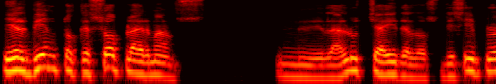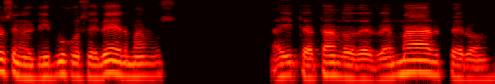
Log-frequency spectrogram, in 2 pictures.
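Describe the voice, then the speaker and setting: A man leading a Bible study for his congregation in a conversational way, repeatedly addressing them as brothers and reading verses slowly and deliberately. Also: fairly low pitch, darkish tone, no echo. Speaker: Sabbath school lesson leader.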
